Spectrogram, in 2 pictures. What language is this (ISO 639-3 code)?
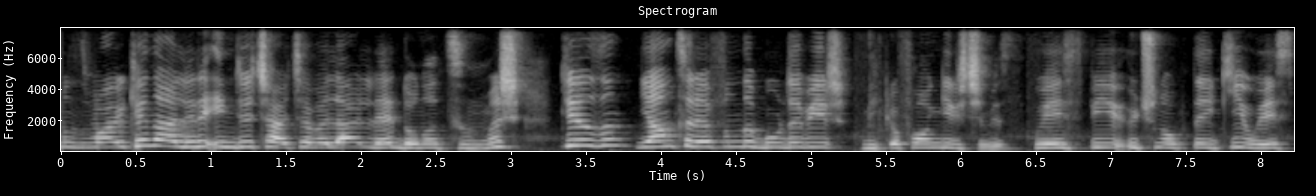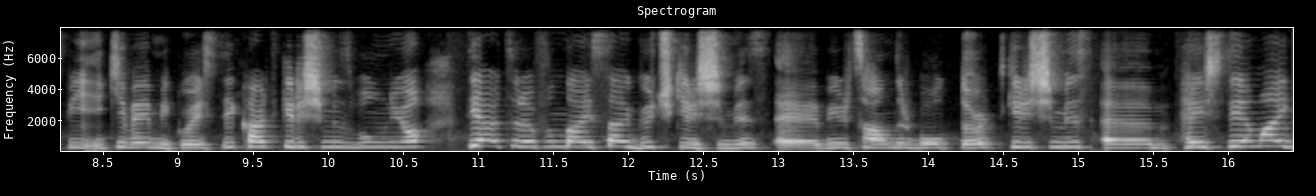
tur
